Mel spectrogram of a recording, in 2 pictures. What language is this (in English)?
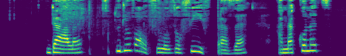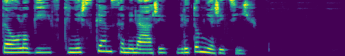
Czech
